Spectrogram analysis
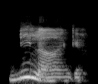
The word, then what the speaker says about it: bilingue: une phonétique internationale bilingue souvent le problème de prononciation vient de la partie finale le signe que vous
